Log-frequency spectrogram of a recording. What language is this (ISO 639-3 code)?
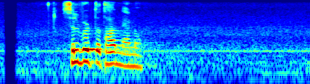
nep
